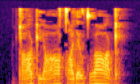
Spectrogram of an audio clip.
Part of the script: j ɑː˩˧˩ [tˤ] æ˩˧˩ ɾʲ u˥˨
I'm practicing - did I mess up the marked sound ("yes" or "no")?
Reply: no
